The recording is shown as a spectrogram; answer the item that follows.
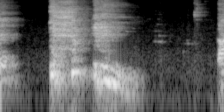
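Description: A man coughing and clearing his throat: two short, loud bursts in quick succession about half a second in.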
